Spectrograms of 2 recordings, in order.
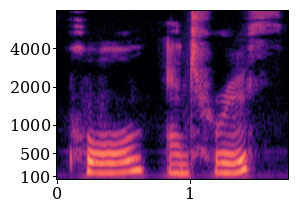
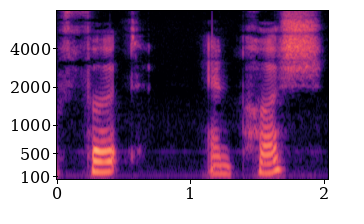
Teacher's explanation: these long O's will make your lips pucker more as opposed to foot and push where your lips will open more as opposed to puckering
